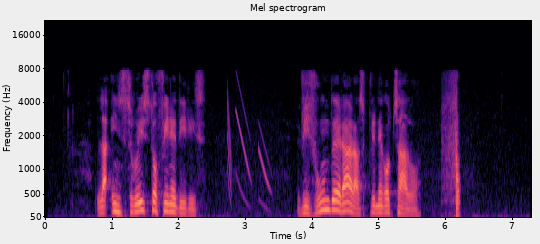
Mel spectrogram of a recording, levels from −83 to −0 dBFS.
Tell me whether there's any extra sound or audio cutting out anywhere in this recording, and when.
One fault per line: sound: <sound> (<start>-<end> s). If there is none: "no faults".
sound: chirp (2.7-3.4 s)
sound: thud (5.9-6.2 s)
